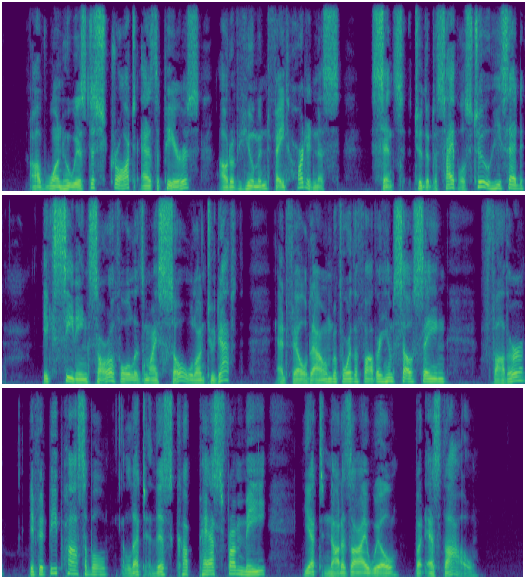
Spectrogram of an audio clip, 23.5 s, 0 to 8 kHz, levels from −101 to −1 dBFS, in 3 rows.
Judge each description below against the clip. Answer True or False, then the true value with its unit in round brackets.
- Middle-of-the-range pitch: False (125 Hz)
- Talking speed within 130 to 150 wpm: True (140 wpm)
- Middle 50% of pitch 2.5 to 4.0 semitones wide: False (4.6 semitones)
